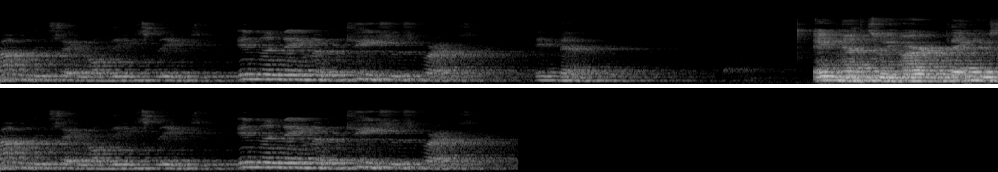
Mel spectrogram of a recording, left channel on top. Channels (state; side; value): drops out; right; at 5.2 s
